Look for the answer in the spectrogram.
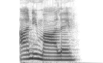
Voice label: "Animale", sardu

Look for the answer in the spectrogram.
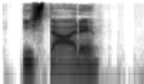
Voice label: "Istare", sardu

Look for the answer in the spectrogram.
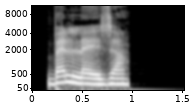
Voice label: "Bellesa", sardu

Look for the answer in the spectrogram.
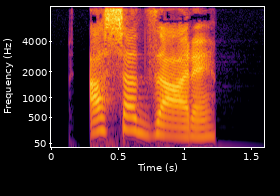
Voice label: "Assazare", sardu

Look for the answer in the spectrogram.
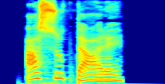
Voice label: "Assutare", sardu

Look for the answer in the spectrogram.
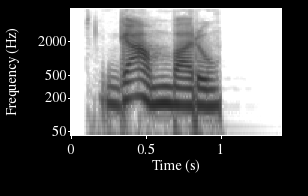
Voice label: "Gàmbaru", Sardu

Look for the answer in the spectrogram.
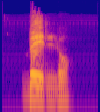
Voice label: "Bellu", sardu

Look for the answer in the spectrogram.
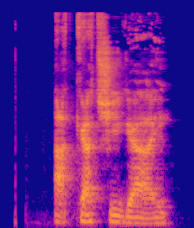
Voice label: "Acacigai", sardu

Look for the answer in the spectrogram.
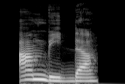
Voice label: "Ambidda", sardu

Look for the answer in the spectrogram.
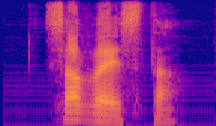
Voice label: "Festa", sardu

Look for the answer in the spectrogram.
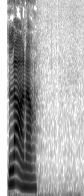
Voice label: "Lana", sardu

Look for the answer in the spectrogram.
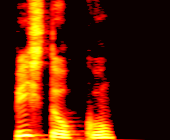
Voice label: "Pistocu", sardu

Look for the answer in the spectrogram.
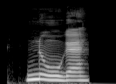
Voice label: "Nughe", sardu

